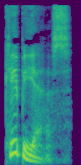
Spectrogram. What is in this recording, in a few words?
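"capias", British English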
